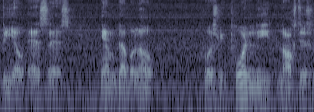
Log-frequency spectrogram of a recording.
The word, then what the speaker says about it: BossMoo: But Chief Keef has an artist named BossMoo, I believe is how you pronounce it, BossMoo, who has reportedly lost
